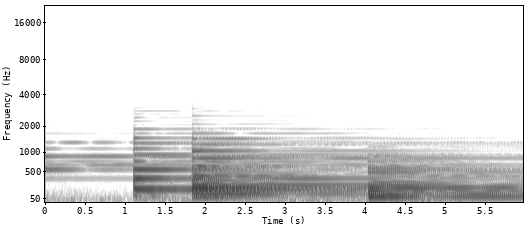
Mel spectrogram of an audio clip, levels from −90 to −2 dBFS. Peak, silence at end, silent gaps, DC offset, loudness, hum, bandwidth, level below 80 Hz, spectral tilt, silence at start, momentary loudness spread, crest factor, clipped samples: -16 dBFS; 0 s; none; under 0.1%; -35 LUFS; none; 3 kHz; -48 dBFS; -8.5 dB/octave; 0 s; 21 LU; 18 dB; under 0.1%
